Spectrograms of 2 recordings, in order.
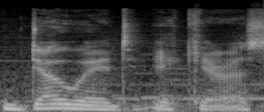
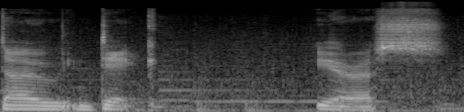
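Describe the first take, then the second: First: It is split as doed, Icarus. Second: It is split as doe, dick, urus. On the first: "maybe it's meant to be" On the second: "I would have gone with"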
